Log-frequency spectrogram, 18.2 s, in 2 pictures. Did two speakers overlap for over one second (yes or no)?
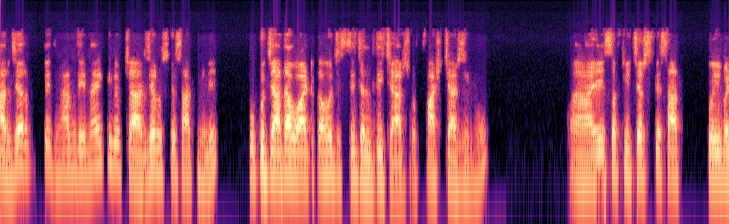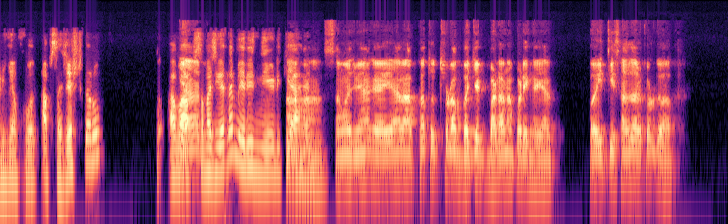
no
